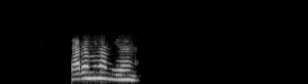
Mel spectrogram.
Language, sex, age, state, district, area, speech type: Santali, female, 18-30, West Bengal, Purulia, rural, conversation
